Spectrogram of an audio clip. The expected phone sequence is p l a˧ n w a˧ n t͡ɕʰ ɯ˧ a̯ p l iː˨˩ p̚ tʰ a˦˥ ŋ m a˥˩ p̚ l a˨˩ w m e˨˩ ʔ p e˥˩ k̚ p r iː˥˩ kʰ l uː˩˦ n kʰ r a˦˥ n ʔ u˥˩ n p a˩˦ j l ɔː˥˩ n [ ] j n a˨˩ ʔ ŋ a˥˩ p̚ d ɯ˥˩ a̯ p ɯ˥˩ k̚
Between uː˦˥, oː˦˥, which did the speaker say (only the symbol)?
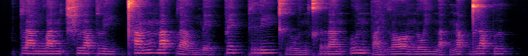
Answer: oː˦˥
